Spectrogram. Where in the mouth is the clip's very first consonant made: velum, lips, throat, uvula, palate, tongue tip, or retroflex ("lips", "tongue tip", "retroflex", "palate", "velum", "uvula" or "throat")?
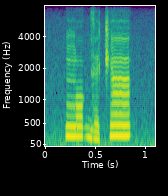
velum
